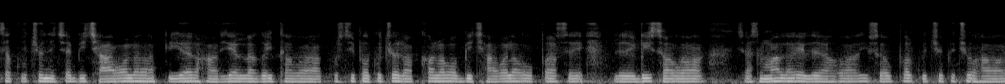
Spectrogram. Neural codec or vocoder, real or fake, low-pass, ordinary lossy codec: codec, 16 kHz in and 24 kHz out, 1.1 kbps, FireRedTTS-2 codec; fake; 7.2 kHz; none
